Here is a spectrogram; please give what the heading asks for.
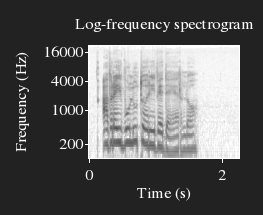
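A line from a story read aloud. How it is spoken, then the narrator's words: Sighed. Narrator (Italian): sospirò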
